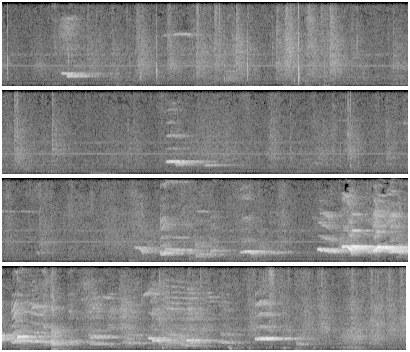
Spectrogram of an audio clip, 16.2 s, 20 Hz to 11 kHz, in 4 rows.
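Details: Siberian Husky puppies in 2015, mostly quiet with a few isolated short whines early on, then a busy cluster of overlapping high squeaky yelps and whimpers toward the end.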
